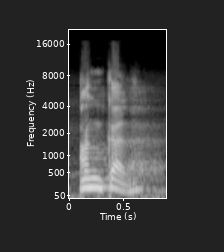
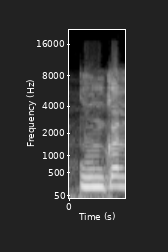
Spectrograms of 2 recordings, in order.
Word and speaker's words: uncle: UNCLE, इसे हम अंकल पढ़ेंगे। क्या पढ़ेंगे? अंकल। उंकल नहीं पढ़ेंगे, अंकल।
